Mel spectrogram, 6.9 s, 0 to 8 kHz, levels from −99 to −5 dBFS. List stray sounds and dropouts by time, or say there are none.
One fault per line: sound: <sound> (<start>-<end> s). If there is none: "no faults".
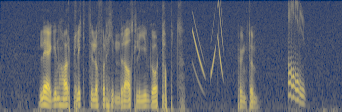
sound: chirp (3.8-4.5 s)
sound: chirp (5.8-6.1 s)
